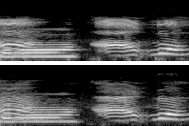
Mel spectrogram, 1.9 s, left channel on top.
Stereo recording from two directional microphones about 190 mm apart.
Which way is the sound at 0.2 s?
55° left (ahead or behind).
